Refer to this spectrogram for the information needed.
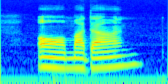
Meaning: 1. to come, to arrive 2. to become
- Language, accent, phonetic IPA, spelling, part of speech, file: Persian, Iran, [ʔɒː.mæ.d̪ǽn], آمدن, verb, Fa-آمدن.ogg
